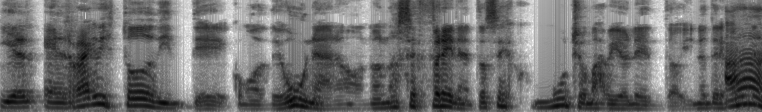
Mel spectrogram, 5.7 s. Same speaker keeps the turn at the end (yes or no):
no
